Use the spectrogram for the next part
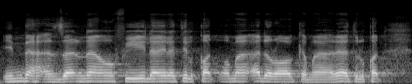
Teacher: Ketika nak baca cepat-cepat tu huruf ra semua hilang hujung.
